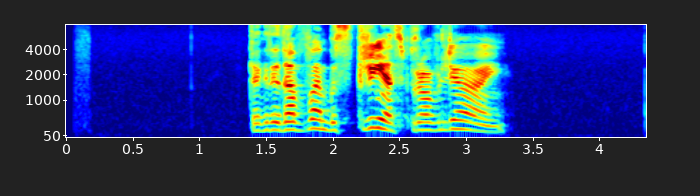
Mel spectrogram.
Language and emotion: Russian, angry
